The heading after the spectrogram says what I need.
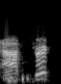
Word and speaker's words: asterisk: An asterisk? Asterisk or asterisk? Asterisk. Asterisk. I think it's asterisk, isn't it? Isn't it R-I-X at the end? Isn't it Rick? It's spelled with a K. It's R-I-S-K. It's asterisk.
